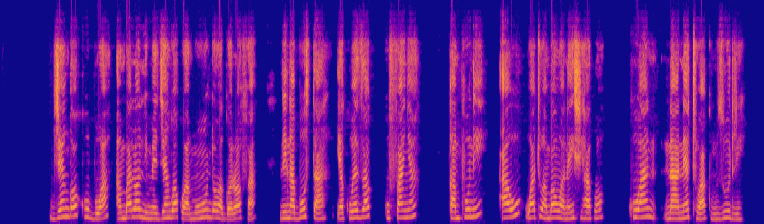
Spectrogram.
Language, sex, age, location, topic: Swahili, female, 25-35, Nairobi, finance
